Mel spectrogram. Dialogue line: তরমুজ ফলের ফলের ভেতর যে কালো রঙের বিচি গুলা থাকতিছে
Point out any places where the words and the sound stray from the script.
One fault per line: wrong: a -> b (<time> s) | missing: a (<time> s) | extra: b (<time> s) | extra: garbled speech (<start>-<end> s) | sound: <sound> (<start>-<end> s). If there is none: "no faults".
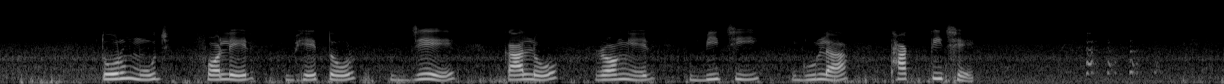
missing: ফলের (2.5 s)
sound: laugh (10.6-11.7 s)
